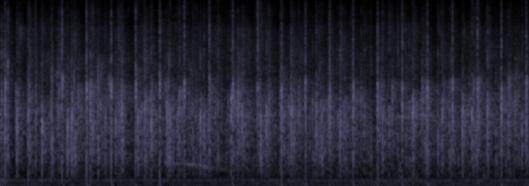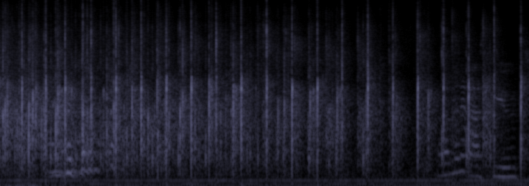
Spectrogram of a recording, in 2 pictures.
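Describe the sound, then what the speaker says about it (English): Close, crisp applause from a small bookstore audience after a poetry reading, with individual claps sharply distinct in a steady patter that lasts about ten seconds before thinning out, and faint voices mixed in near the end. "Give another round of applause for Major Jackson"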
